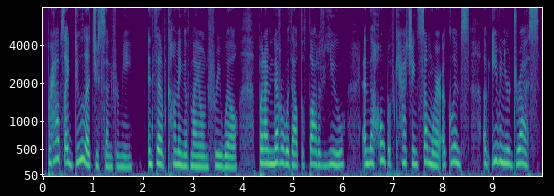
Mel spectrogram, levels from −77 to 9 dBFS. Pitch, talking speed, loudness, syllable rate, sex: 230 Hz, 215 wpm, -19 LUFS, 5.6 syllables/s, female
